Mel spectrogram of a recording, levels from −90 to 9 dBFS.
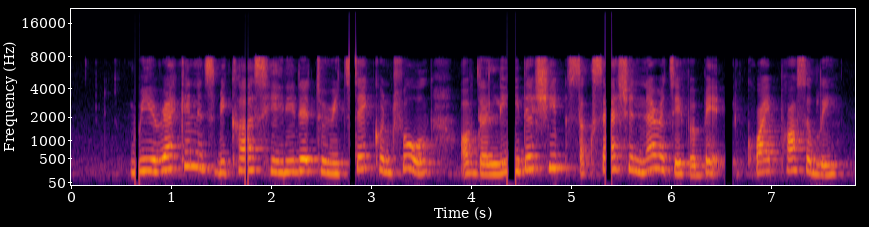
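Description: The speech drops into blocks of digital silence at 0.64 s (about 43 ms), 1.74 s (30 ms), 2.78 s (64 ms), 4.36 s (85 ms), 5.34 s (64 ms) and 6.54 s (85 ms). Each gap starts and ends abruptly with no fade. The gaps are heard as short holes. The lengths fit whole audio buffers, such as 2048 and 4096 samples, that were likely not filled in time.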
